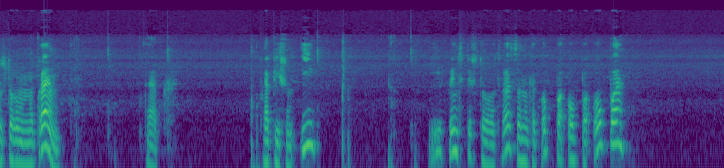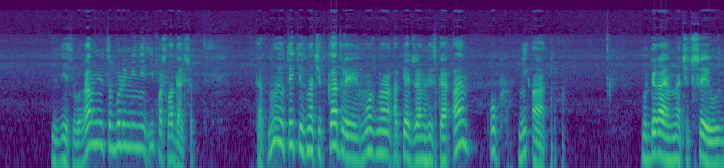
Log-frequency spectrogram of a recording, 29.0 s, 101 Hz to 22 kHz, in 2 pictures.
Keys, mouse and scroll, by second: 1.7-2.3 middle drag, 2.9 scroll up 1, 3.0 middle click, 5.5-6.5 middle drag, 6.9 KP_1, 8.0 shift+middle drag, 9.4-17.9 drag, 19.7-21.5 drag, 23.4 a, 25.7 ctrl+z.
